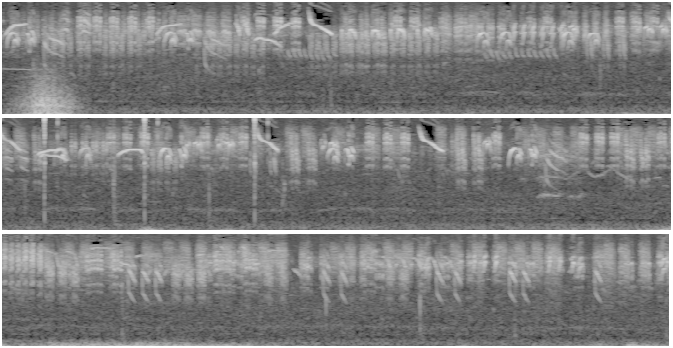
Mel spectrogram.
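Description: Sedge warbler singing: a fast, continuous chattering run of varied high chirps, trills and whistles. A brief low sound right at the start.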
